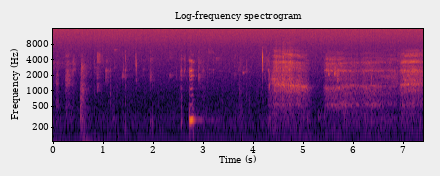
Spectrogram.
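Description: Wet mouth sounds of someone gulping down all the water: several swallows with snorting breaths, a sharp click partway through, then a stretch of heavy, noisy gasping.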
